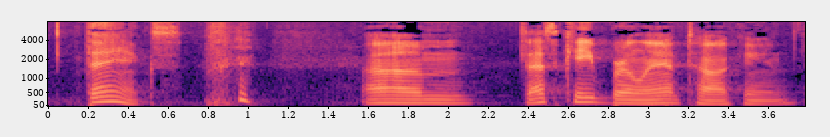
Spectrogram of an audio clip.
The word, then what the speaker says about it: Berlant: Thank you for saying it right, because people will say, I feel like my name is very, it's like phonetic, Berlant. It's pretty clear. People will say Berlant.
